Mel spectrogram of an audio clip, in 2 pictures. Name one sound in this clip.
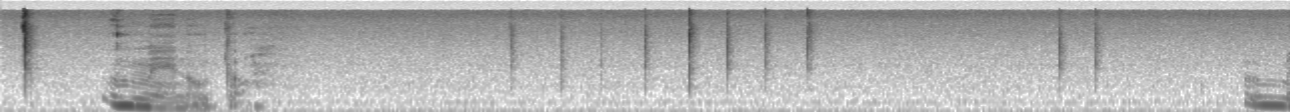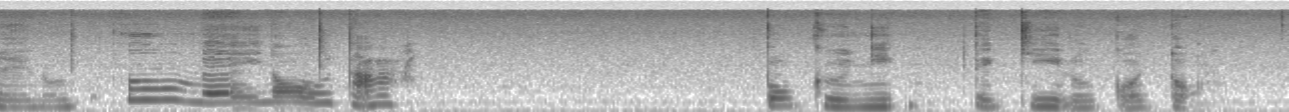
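A young woman speaks softly and casually, close to the microphone, with pauses.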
